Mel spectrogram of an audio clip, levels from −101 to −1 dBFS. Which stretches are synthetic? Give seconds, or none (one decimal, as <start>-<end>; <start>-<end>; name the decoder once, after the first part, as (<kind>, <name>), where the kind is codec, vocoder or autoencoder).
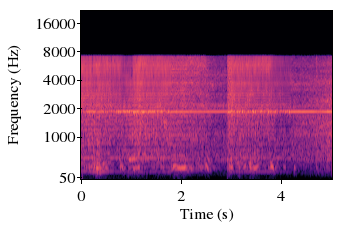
0.0-1.8 (vocoder, BigVGAN v2); 3.0-4.2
